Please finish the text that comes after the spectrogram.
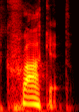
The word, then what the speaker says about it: Crockett: see a lot of people mispronouncing her name, putting an I instead of an O. It's Crockett.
